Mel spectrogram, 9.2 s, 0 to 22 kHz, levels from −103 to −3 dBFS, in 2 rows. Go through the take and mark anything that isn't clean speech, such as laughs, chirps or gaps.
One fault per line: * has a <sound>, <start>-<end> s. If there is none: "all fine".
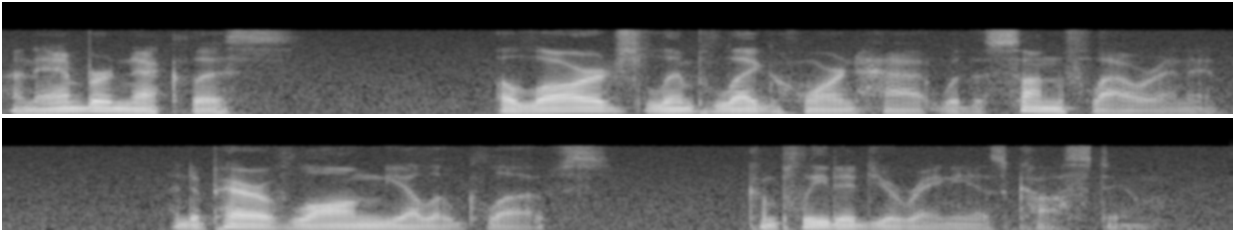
all fine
